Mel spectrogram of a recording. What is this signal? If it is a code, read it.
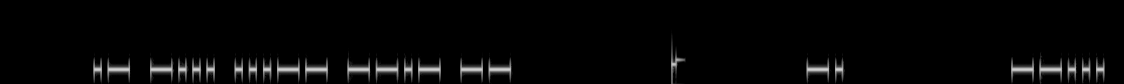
Morse code, heard as a keyed tone, about 17 wpm, spaced as for 11 wpm, 700 Hz. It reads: AB3QM N7
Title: USA Call Signs - 8x Character Spacing - 17wpm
